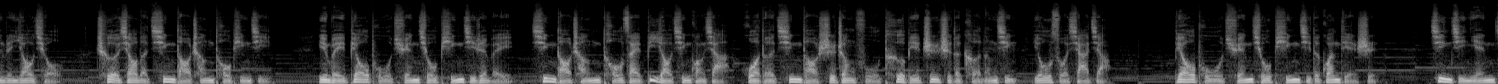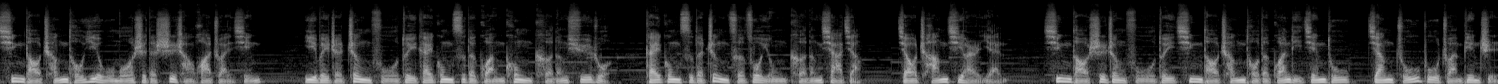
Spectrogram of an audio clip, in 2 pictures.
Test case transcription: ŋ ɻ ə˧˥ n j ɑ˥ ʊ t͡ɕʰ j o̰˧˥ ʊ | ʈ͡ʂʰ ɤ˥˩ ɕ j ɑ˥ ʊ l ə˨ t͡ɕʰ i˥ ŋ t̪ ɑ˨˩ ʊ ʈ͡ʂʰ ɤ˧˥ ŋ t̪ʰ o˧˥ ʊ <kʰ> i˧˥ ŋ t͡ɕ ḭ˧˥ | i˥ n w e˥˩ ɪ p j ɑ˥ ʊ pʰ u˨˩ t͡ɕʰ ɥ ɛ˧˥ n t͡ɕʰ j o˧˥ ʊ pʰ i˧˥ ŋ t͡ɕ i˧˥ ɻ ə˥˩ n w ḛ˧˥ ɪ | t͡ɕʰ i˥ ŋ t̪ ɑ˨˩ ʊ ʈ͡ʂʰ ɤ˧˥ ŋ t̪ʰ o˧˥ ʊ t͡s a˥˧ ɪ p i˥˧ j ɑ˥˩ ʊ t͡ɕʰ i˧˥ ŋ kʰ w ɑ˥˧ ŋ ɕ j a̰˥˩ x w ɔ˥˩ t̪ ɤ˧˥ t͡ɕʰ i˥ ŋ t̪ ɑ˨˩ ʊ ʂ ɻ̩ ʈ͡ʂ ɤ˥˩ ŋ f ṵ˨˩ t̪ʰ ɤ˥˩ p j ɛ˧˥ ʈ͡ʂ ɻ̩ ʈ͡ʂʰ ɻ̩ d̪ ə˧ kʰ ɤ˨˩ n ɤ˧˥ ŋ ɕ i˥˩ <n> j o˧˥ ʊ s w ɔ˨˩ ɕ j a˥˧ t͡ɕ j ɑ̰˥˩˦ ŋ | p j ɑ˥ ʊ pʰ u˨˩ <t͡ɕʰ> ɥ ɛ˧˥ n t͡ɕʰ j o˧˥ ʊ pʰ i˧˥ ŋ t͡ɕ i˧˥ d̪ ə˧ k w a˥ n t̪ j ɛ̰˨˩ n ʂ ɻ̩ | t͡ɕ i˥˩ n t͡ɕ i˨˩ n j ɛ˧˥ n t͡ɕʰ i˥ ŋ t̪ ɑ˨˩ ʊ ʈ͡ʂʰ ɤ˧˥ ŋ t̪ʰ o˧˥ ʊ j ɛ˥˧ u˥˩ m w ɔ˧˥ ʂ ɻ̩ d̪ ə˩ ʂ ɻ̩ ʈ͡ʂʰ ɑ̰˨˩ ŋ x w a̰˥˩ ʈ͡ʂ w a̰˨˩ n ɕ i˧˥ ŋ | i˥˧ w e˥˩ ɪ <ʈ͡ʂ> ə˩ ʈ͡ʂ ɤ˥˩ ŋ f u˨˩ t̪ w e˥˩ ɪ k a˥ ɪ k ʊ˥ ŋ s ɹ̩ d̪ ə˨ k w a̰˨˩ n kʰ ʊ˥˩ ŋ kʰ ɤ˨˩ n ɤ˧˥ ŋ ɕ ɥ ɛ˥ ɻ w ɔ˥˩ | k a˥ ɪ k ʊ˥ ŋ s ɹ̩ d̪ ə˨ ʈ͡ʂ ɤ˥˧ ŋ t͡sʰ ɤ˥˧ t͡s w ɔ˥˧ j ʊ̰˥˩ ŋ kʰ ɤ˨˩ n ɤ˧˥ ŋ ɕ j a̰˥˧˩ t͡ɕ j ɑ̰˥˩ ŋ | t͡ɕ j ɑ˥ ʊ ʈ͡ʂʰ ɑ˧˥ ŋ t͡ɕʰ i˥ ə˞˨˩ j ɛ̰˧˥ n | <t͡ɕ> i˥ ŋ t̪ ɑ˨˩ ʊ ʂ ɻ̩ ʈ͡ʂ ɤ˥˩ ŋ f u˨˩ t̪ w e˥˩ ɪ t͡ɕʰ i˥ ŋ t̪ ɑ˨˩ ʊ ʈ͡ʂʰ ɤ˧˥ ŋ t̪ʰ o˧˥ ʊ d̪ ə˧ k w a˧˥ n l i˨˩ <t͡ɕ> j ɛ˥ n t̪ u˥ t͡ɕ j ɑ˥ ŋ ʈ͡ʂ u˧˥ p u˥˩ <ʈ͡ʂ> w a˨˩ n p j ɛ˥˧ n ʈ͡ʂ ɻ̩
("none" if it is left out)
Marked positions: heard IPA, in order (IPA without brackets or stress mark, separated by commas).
pʰ, ŋ, t͡ɕʰ, ʈ͡ʂ, t͡ɕʰ, t͡ɕ, ʈ͡ʂ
